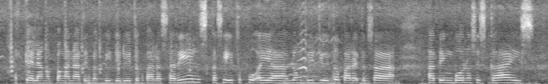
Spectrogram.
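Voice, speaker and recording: Soft-spoken and fairly high in pitch, a woman talks at a fairly quick pace with very even loudness and monotone, flat intonation, amid noticeable background noise and audible room echo. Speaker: cooking vlogger. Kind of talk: cooking voice-over. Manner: getting quieter.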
